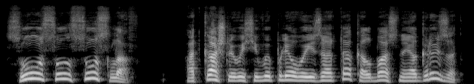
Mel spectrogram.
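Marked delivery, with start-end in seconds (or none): 0.0-1.4 slow, high, stuttering croak; choked wheeze. A narrator's reading. Hostage spitting out sausage, croaking. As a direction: splutter the name out. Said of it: "прохрипел недавний заложник".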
